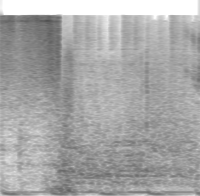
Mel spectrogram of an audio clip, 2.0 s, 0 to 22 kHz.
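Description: Supercars V8 race cars running in pit lane, a steady engine and traffic noise, under background music with a steady beat. The sound changes abruptly a little over half a second in, from a broad hiss to a steadier engine noise.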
